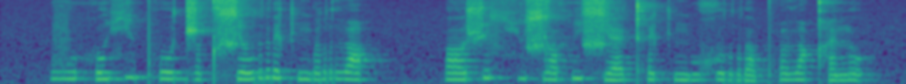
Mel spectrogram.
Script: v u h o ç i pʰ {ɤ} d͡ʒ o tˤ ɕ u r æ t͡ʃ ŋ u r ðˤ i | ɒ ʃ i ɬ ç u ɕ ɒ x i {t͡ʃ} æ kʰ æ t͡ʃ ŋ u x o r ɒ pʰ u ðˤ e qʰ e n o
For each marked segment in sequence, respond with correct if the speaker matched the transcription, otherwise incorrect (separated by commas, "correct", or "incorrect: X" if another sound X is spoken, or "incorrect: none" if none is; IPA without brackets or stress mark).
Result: incorrect: o, incorrect: ɕ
